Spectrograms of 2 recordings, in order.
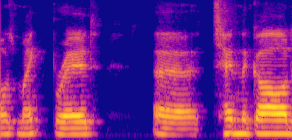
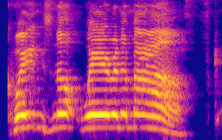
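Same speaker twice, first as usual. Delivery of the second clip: slow, higher mock outrage; reading out a comment; 8 semitones higher, 6 dB louder, slower than usual. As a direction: read the comment like a scandalised gossip. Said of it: "Emma Forbes says".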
